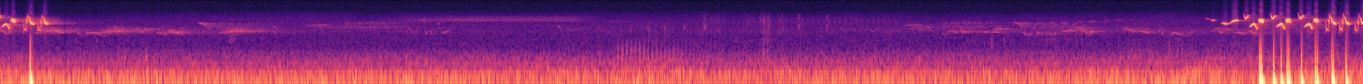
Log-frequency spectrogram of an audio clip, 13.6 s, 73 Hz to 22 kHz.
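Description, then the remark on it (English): Birds sing in a pine tree in high, bright chirps: a brief burst at the start, a long stretch of soft low rumble, then a loud, rapid run of repeated tweets at the end. “And I believe it's 5-3 there doing the singing.”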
